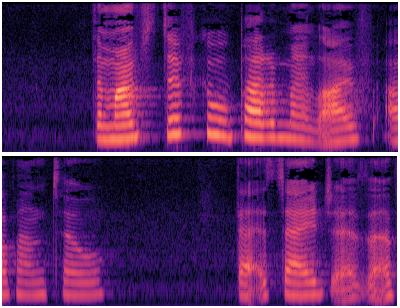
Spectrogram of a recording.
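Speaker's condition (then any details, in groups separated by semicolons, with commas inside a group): Friedreich's ataxia; progressive, kept getting worse, many things can no longer do, life-limiting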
